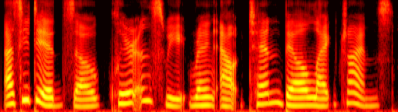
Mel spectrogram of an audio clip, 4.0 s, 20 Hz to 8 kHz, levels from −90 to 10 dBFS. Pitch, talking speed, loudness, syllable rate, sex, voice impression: 230 Hz, 195 wpm, -18 LUFS, 4.0 syllables/s, female, feminine, adult-like, tensed, powerful, bright, clear, fluent, friendly, unique, intense, slightly sharp, light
